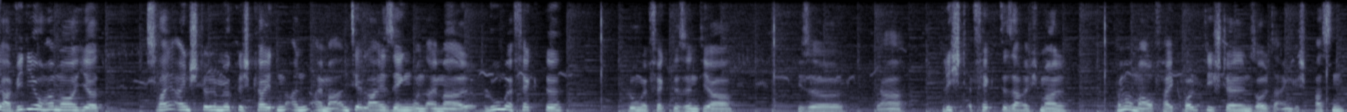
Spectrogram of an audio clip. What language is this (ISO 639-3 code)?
deu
